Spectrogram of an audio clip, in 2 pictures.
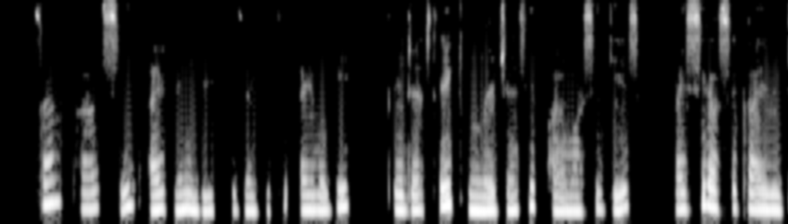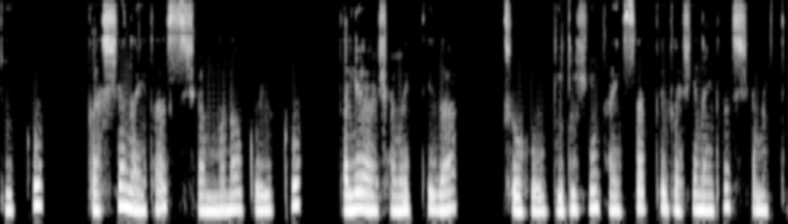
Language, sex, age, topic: Gamo, female, 18-24, government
